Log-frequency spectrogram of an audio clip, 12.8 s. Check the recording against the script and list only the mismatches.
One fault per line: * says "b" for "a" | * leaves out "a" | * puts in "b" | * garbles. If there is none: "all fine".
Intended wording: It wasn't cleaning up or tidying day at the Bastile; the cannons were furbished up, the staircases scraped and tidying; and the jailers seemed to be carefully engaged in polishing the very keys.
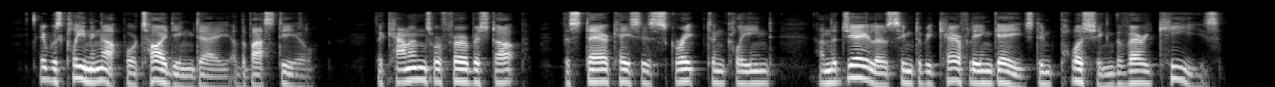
* says "was" for "wasn't"
* says "cleaned" for "tidying"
